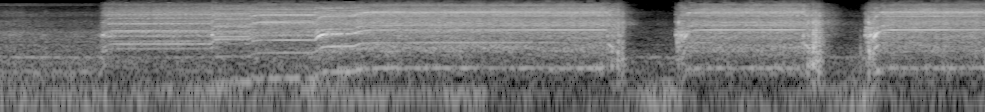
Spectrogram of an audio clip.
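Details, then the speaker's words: Brushless cordless drill after rotor replacement (old rotor's magnetism weakened) and gearbox regreased: variable-speed test, clean whine rising smoothly with trigger, slow then fast, cutting off and restarting crisply; motor and gears running normally. "现在没有问题的，并且齿轮箱已经重新打油保养了。都挺好的，转速也是正常的，这是现在是慢转，快转。"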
